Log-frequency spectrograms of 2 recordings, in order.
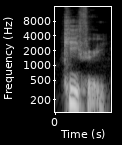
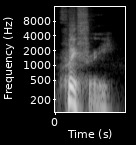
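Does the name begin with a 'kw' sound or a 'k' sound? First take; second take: k; kw. First: It starts with a plain 'k' sound. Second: It starts with a 'kw' sound, like quill. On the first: The speaker calls it right. "But no" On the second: The speaker calls it wrong. "I pronounced him as Quifri ... like Quill and Free"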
